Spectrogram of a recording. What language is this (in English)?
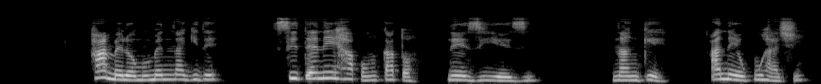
Igbo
